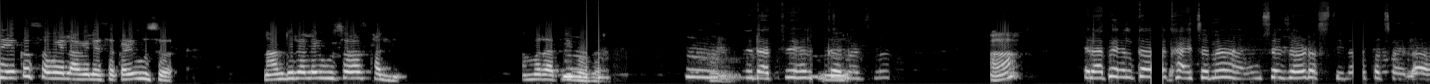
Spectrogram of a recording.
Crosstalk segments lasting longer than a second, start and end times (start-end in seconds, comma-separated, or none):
7.1-8.5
